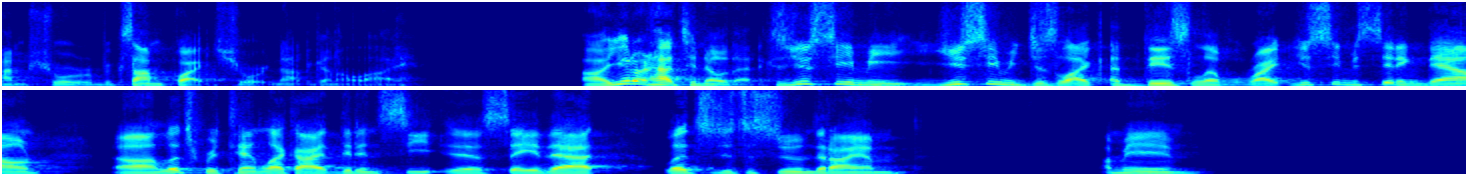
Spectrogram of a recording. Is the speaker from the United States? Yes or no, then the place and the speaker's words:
no; Mexico; moved away; I'm from Mexico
